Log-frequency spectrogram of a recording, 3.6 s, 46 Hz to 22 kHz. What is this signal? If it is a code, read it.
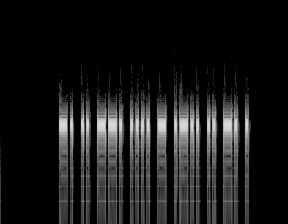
Morse code, heard as a keyed tone, about 36 wpm, 700 Hz. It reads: NIGHTLINE
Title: Sets of 5 Words - New Word Drill - 35wpm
